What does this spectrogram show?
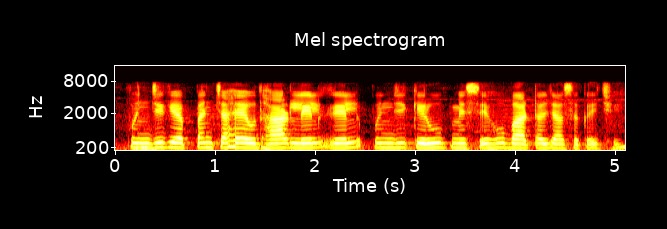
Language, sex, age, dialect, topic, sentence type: Magahi, female, 25-30, Western, banking, statement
